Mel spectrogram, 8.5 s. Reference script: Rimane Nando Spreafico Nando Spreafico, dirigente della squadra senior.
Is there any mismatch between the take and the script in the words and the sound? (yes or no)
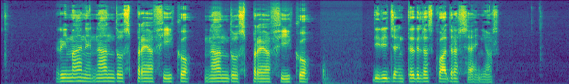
yes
